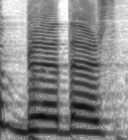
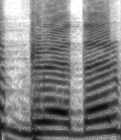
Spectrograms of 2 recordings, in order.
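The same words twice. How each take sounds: First: "ब्रदर्स" with a final S; plural brothers pronunciation. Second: "ब्रदर" ending on R, no S; singular brother pronunciation. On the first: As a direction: add an S sound to the end of "ब्रदर्स". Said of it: "तो इसे ब्रदर्स पढ़ेंगे". ("ब्रदर्स", आखिर में स की आवाज़) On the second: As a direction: say "ब्रदर" without the final S sound. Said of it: "तो इसे ब्रदर पढ़ेंगे". ("ब्रदर", आखिर में स नहीं) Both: Shown as a demonstration.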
